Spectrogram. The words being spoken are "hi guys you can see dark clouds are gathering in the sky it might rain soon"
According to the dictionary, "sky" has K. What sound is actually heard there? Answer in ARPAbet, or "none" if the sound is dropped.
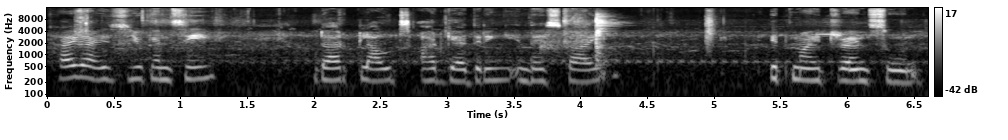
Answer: K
